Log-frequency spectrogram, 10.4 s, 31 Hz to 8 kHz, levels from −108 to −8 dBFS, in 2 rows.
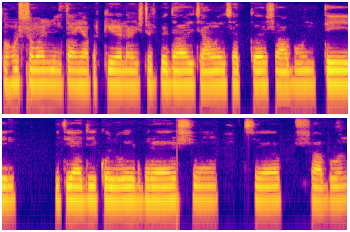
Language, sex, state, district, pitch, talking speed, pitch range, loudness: Hindi, male, Chhattisgarh, Bastar, 130 Hz, 120 wpm, 130-135 Hz, -17 LUFS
